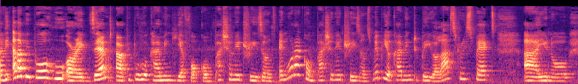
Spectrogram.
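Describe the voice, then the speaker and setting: A woman's voice: fairly low pitch, slight background noise. Woman giving emphatic advice, roomy echo. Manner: emphatic, encouraging, repeats phrases for stress. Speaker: immigration consultant host. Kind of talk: informal explainer addressed to viewers. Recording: roomy, echoing voice.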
